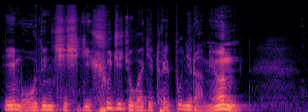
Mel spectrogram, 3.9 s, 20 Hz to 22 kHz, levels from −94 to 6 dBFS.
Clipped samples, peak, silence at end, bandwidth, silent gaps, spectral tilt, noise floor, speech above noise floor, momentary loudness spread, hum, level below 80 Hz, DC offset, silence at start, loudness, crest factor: under 0.1%; -8 dBFS; 0.85 s; 15 kHz; none; -7 dB/octave; -62 dBFS; 37 dB; 11 LU; none; -40 dBFS; under 0.1%; 0.05 s; -26 LUFS; 18 dB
